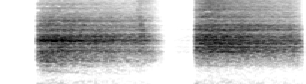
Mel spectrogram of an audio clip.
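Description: Two heavy, forceful breaths, loud and close, each lasting under a second with a brief pause between them, harsh and airy like someone huffing in anger. No talking.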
